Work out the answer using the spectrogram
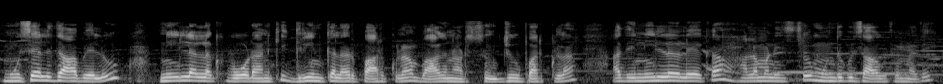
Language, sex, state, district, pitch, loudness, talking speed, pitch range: Telugu, male, Telangana, Karimnagar, 155 Hz, -20 LUFS, 125 wpm, 145-170 Hz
